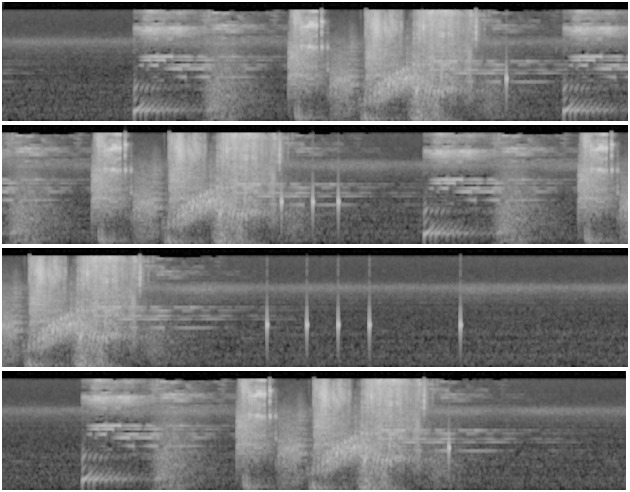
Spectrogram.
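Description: A bright game jingle swells and chimes.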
